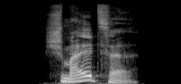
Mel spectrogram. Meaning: nominative/accusative/genitive plural of Schmalz
- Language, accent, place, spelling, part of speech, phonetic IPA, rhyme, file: German, Germany, Berlin, Schmalze, noun, [ˈʃmalt͡sə], -alt͡sə, De-Schmalze.ogg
